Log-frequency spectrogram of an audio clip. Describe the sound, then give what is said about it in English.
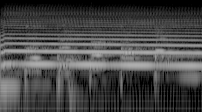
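The siren of Flynn, a bright red fire engine on Sir Topham Hatt's railway, blares steadily, a loud, buzzy tone with a quick repeating pulse running through it, heard on its own with no voices. “Flynn is a bright red fire engine who has a siren that sounds like this.”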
